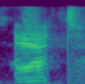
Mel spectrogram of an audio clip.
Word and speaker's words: at: Could you say at for me? At? At. We always want to pronounce the T at the end.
